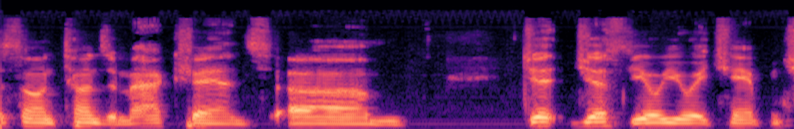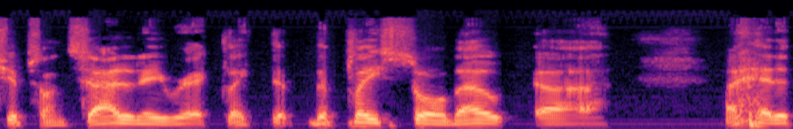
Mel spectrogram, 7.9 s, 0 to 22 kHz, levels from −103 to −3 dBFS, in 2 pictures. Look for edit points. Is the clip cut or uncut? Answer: uncut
